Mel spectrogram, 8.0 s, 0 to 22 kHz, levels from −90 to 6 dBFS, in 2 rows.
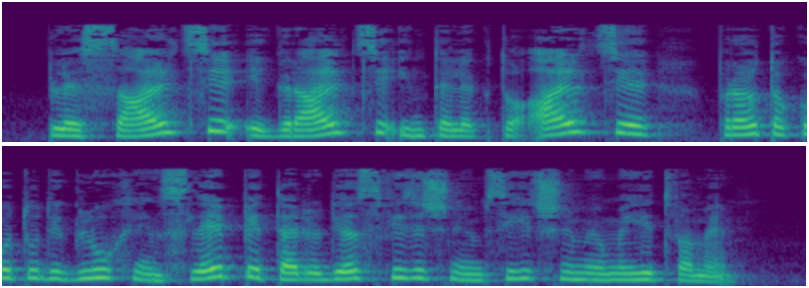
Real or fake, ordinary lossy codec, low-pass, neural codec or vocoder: fake; MP3, 48 kbps; 19.8 kHz; vocoder, 44.1 kHz, 128 mel bands every 256 samples, BigVGAN v2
